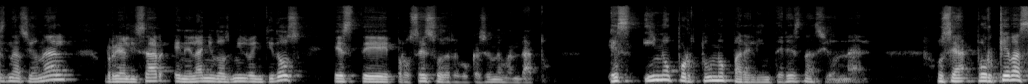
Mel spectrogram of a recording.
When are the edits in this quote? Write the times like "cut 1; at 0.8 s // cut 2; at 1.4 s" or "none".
cut 1; at 9.2 s

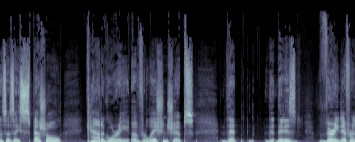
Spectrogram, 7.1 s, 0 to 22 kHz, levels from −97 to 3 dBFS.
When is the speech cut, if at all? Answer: none

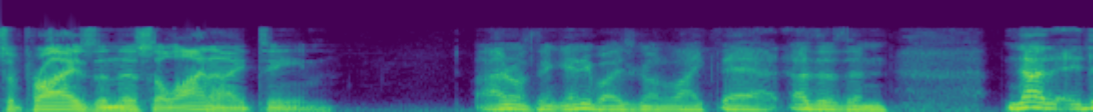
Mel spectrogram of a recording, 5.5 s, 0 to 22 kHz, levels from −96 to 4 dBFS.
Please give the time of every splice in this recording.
cut 1; at 2.4 s

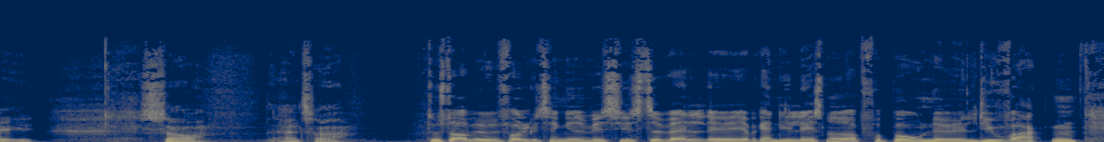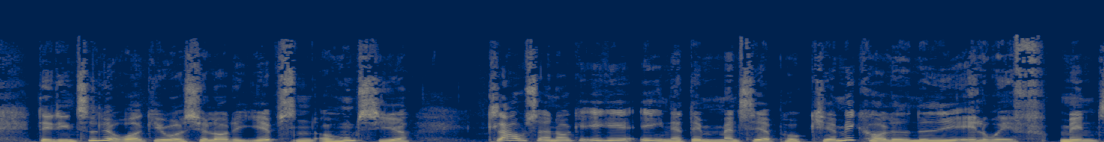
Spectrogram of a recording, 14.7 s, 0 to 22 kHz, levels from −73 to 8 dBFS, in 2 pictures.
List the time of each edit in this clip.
none

